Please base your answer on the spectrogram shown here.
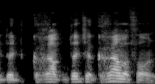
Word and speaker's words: Deutsche Grammophon: A lot of the readers have, and they've made it known to the team at Deutsche Grammophon that they, how do you say that correctly? Deutsche Grammophon.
